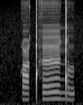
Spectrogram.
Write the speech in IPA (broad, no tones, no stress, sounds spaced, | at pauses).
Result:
qʷ ɑ ǃʰ ɜː ŋ͡ǃ ʊ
